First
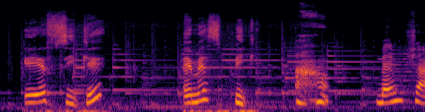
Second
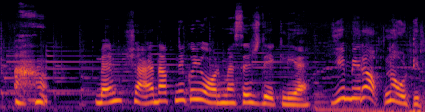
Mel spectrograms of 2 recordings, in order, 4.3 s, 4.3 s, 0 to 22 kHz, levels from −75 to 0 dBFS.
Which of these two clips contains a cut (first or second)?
second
